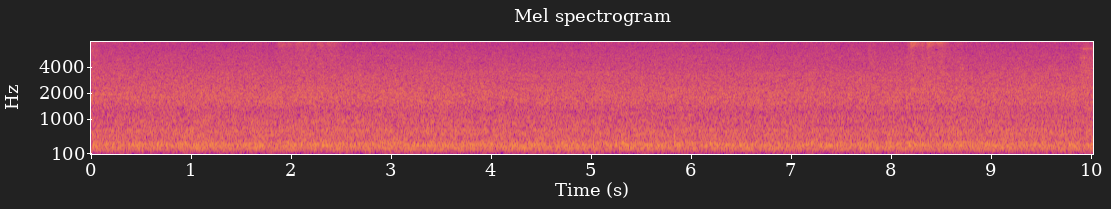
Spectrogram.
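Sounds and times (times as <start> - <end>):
train rolling on track: 0.0 - 2.7, 7.3 - 10.0.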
